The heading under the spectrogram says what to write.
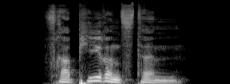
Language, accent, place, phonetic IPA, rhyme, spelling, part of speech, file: German, Germany, Berlin, [fʁaˈpiːʁənt͡stəm], -iːʁənt͡stəm, frappierendstem, adjective, De-frappierendstem.ogg
- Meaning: strong dative masculine/neuter singular superlative degree of frappierend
